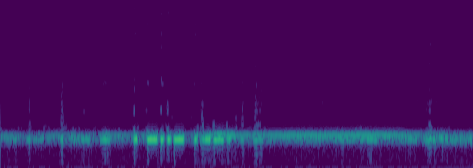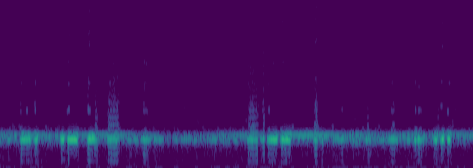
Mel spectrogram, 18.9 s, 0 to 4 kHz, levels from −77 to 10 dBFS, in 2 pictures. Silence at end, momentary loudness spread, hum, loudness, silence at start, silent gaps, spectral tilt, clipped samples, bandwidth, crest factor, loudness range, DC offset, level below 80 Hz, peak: 0 s; 19 LU; none; -32 LUFS; 0 s; none; -9 dB/octave; under 0.1%; 1.3 kHz; 16 dB; 10 LU; under 0.1%; -80 dBFS; -16 dBFS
